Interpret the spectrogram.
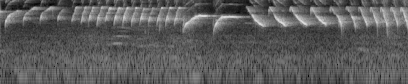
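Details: Canary song meant to encourage other canaries to sing: a tight rattling trill, two long upswept whistles, then quick repeated falling notes.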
